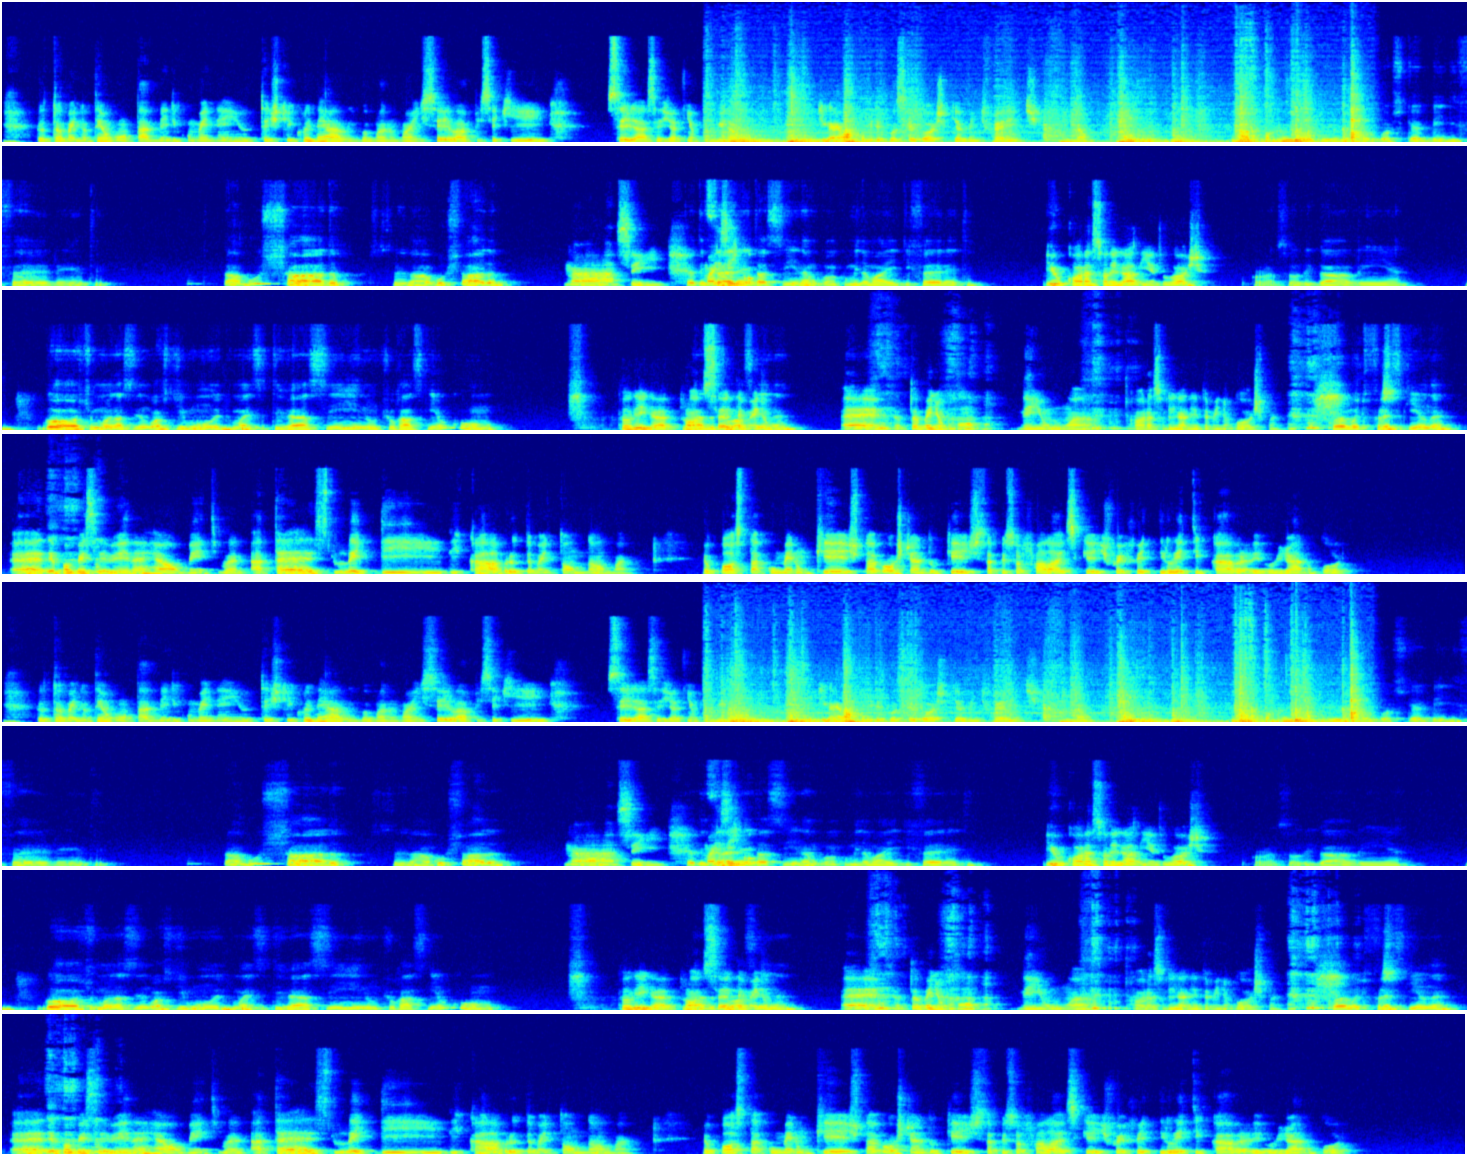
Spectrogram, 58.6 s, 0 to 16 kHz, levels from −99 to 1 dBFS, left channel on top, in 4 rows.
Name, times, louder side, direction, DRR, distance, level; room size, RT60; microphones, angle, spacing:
voice 1, 0.0-5.7 6.1-7.5 7.9-10.4 10.7-10.9 20.3-22.0 25.1-26.7 29.3-29.4 31.5-31.6 35.0-35.2 35.5-37.0 37.7-39.1 39.4-40.2 40.6-42.1 42.4-42.7 43.1-43.2 44.0-50.5 51.0-57.4, left 2 dB, 30° left, 2 dB, 1.5 m, -34 dB
sound 1, 7.0-13.7, equal, 35° right, 2.6 m, -32 dB
voice 2, 12.4-15.5 16.9-18.1 18.6-19.7 21.5-24.4 27.2-28.7 29.7-34.2 36.2-37.2 39.8-39.9 42.6-43.8, left 3 dB, 75° left, -1 dB, 1.3 m, -33 dB
sound 2, 37.9-39.2 40.1-40.7 42.2-42.9 44.4-45.2, right 2 dB, 70° right, 3.0 m, -40 dB
8.8 x 5.9 x 6.1 m, 0.41 s
head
